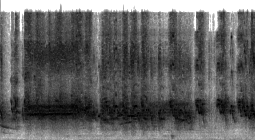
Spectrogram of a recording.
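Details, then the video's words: Unbroken, dense high twittering of a sparrow beginning to build a nest, bright chirps overlapping throughout. "Sparrow Chirping Sounds | Sparrow start to Build Nest"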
